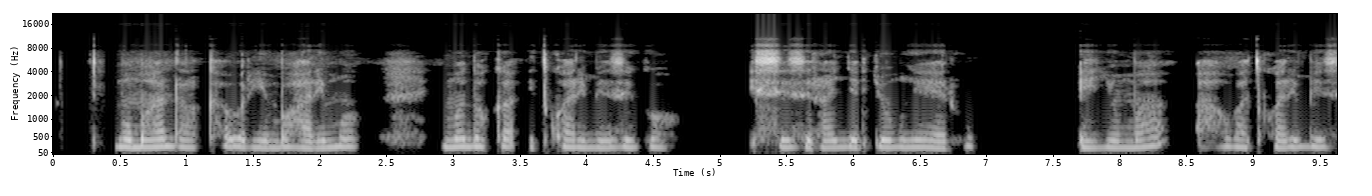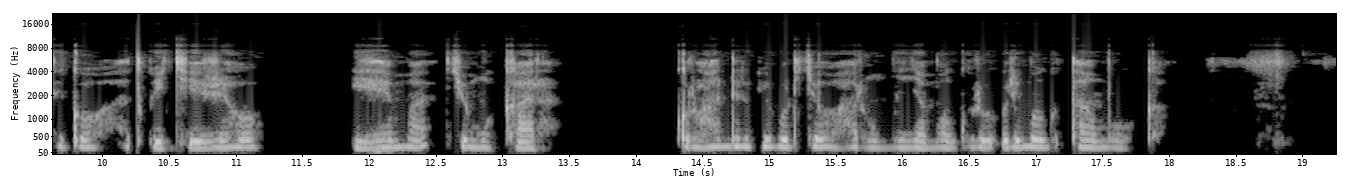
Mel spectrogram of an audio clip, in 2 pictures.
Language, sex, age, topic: Kinyarwanda, female, 18-24, government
